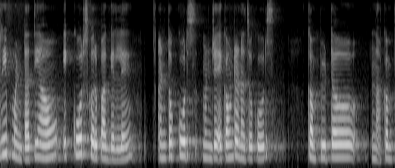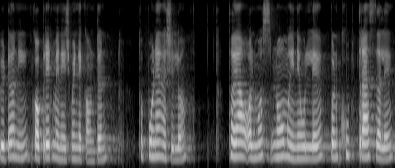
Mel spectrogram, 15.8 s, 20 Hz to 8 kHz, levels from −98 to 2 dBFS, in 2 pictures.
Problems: none marked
